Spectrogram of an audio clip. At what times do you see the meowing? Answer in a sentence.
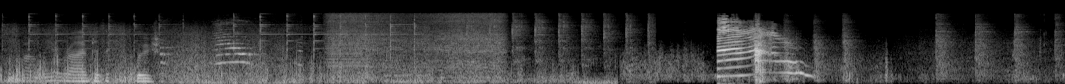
The meowing can be heard from 1.6 to 3.0 s and from 7.2 to 8.2 s.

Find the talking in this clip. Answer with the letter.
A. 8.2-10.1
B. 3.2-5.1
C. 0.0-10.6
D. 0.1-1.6
D.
